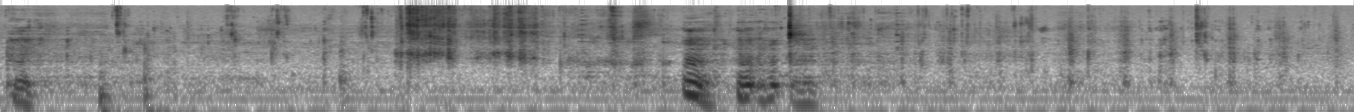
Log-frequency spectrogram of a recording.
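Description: Close crunching bites and chewing of a crispy deep-fried chicken drumstick, with one loud crunch about three seconds in. A brief low hum from the eater comes about five seconds in.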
